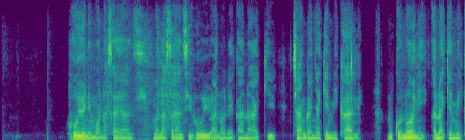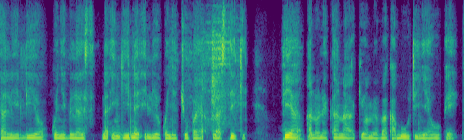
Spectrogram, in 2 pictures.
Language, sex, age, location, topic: Swahili, male, 18-24, Kisii, agriculture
